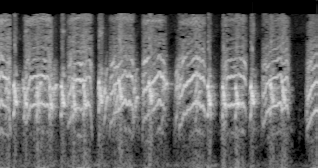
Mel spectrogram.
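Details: Busy Sooty-headed bulbul calling for luring birds: rich, jumbled chattering phrases with looping rises and falls, run together in loud bursts, then a brief pause near the end.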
